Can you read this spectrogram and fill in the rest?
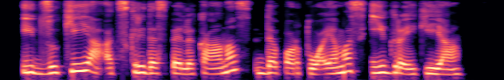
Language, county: Lithuanian, Tauragė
